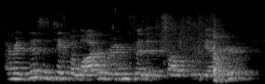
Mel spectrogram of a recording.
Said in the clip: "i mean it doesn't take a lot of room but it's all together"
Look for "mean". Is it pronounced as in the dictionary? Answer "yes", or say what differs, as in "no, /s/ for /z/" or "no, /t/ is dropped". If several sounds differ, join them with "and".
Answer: no, /n/ is dropped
